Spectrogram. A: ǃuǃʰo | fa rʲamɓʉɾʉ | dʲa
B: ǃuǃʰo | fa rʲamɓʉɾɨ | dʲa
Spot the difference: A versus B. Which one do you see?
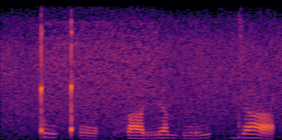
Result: B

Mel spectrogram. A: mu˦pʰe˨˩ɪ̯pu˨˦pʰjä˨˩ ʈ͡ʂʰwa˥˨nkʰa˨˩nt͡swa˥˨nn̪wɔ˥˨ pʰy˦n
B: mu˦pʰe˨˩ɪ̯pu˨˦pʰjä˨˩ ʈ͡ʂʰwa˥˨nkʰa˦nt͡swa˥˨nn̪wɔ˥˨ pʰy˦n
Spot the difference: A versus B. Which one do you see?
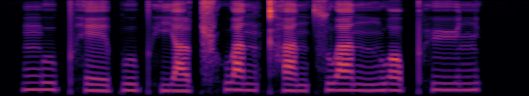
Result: A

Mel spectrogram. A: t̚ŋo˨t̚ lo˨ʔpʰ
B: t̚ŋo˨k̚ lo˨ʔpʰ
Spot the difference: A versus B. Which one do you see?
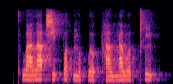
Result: B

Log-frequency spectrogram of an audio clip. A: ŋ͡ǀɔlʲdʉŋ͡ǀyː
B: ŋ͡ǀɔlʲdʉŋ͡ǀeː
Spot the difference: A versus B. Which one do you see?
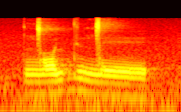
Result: B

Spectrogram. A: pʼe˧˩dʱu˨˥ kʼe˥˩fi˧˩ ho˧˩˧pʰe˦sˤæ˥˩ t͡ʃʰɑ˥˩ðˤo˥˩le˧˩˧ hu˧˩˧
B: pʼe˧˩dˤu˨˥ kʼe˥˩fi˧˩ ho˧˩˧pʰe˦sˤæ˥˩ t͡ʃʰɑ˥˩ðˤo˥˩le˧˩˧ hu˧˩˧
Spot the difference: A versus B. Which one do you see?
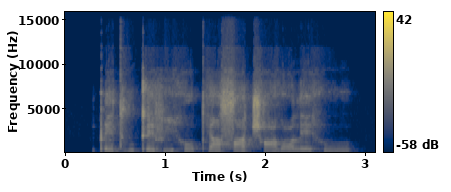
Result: A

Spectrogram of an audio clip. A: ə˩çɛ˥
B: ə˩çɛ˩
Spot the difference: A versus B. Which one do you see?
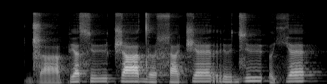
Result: A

